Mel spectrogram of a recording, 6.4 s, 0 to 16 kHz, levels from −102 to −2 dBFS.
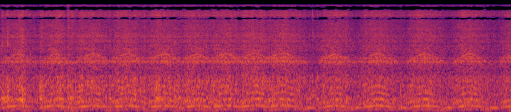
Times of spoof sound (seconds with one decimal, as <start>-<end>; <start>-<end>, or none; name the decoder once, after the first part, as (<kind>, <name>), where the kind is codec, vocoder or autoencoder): none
